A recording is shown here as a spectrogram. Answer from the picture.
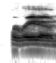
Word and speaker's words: Pareto: Pareto Network.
